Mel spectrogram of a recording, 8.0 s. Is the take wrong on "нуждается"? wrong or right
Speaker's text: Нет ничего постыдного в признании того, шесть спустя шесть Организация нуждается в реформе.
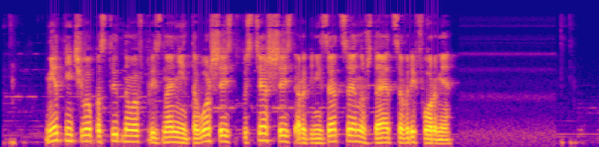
right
